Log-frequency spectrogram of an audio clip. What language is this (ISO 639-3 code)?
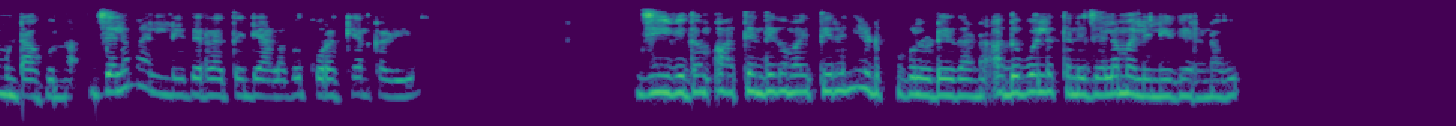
mal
